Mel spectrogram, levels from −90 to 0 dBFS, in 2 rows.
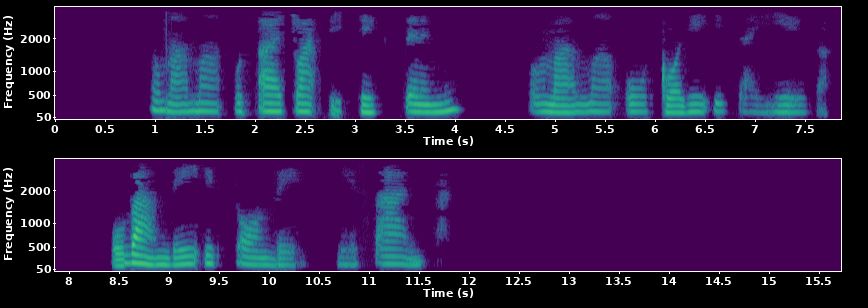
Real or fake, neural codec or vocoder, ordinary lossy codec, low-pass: fake; codec, 16 kHz, 0.5 kbps, X-Codec, WavLM features, trained on Multilingual LibriSpeech; MP3, 16 kbps; 3.6 kHz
